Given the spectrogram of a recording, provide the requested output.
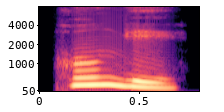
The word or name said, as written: ಹೊಂಗೆ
